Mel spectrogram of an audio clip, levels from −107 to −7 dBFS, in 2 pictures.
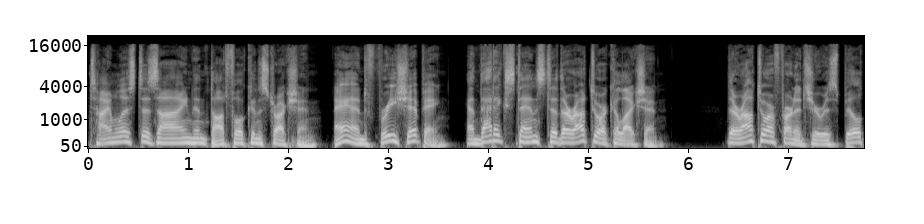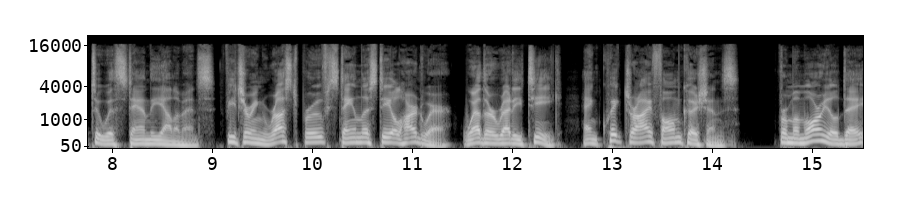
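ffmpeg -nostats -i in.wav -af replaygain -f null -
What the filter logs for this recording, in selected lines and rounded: track_gain = +12.2 dB
track_peak = 0.118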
